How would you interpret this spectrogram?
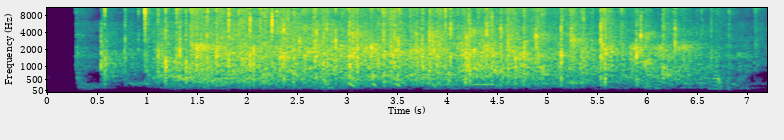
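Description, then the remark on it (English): A crowd bursts into sustained applause during a sermon, dense overlapping claps holding steady for about seven seconds before starting to taper. Faint voices may mingle underneath. “Oh my God, applause during a sermon.”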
